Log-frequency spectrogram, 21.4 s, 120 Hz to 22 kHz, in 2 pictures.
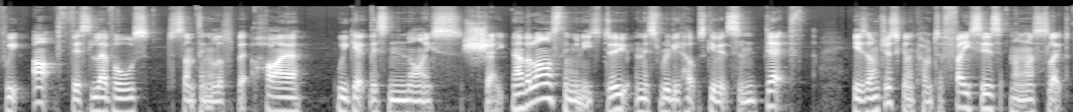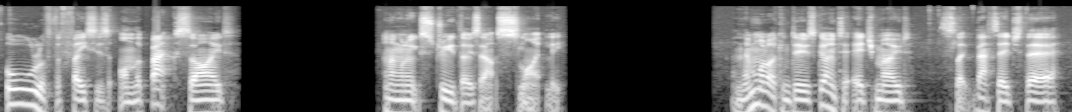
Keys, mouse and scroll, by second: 1.1 click, 1.5-3.2 drag, 3.8 click, 5.1-6.1 drag, 8.7 Tab, 11.3 shift+drag, 11.8 shift+click, 13.3 shift+drag, 13.6 shift+middle click, 14.6 middle click, 15.4 e, 16.5 drag, 17.3 click, 18.5 Tab, 20.6 shift+click.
